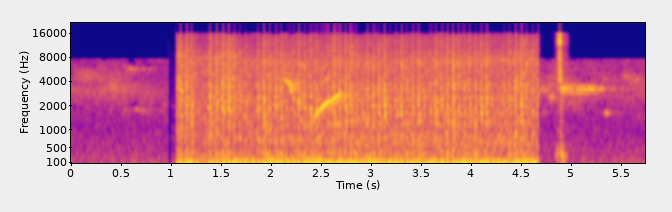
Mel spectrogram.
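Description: A small toy motor whirs and buzzes as a toy tractor drives.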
